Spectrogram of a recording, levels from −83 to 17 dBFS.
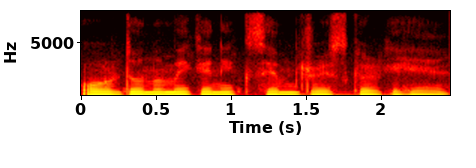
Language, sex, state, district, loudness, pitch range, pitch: Hindi, female, Arunachal Pradesh, Longding, -15 LUFS, 195-205 Hz, 200 Hz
